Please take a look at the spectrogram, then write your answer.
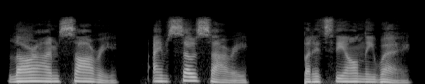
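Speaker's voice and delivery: apologetic Jim. Acted. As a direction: break the bad news gently.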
